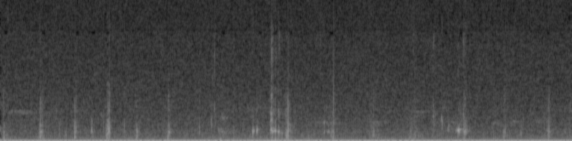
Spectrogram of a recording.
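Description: Close-miked biting and chewing of a chocolate-coated ice cream bar and frozen sweets: a run of small, sharp crunching clicks as the frozen coating breaks, with a louder cluster at a bite about four seconds in. A steady low hum runs underneath.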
